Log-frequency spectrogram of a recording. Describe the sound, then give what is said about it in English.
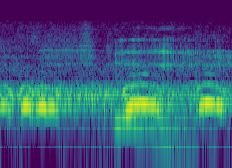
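An owl hoots three times in a slow, steady rhythm, each call a low, hollow tone that wavers slightly, clear with no one speaking. “The owl beats against the window pane.”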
